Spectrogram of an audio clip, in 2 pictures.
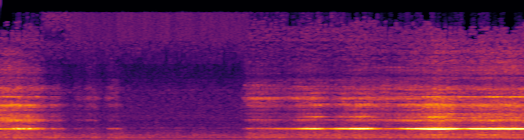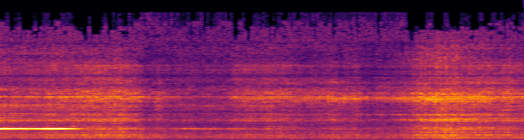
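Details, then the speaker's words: Woodturning a walnut goblet on a lathe, hollowing with a scraper using very light passes: a thin wavering whine near two kilohertz rises over the cutting hiss, tool chatter from pushing too hard. "You can hear the vibration. If you push too hard, you get that."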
